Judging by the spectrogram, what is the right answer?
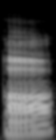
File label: "a", vowel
